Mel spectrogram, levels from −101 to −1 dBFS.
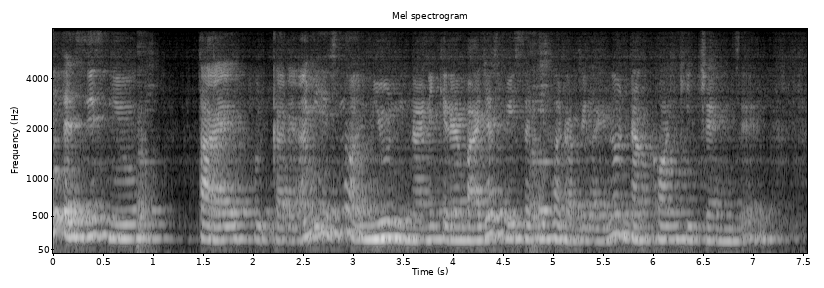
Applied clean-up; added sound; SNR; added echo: neural separator model SepFormer DNS4.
